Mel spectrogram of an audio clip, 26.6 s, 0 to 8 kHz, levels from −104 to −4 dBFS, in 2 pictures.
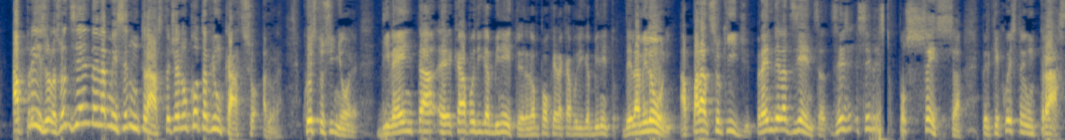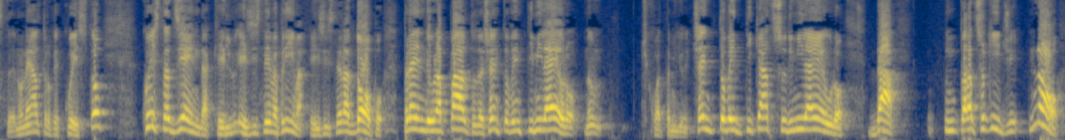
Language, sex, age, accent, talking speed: Italian, male, 50-69, native, 185 wpm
